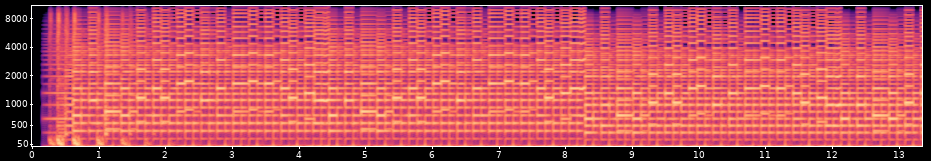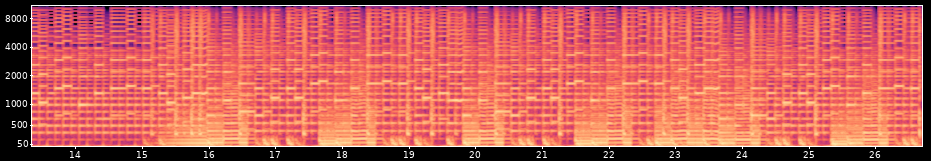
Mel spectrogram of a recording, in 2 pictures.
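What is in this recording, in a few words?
keygen song.mod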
